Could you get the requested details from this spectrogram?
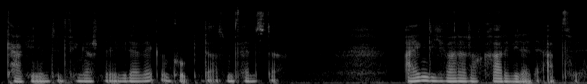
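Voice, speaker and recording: A man reading a children's story, often in a soft whisper. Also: a little high, steady tone, brisk, gravelly, breathy edge. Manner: often softly whispered narration.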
